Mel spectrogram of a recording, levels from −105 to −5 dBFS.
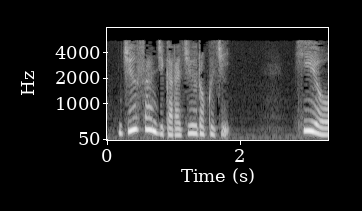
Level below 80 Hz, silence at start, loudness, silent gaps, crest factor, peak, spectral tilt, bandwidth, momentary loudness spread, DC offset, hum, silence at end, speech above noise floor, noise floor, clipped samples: -64 dBFS; 0.2 s; -22 LUFS; none; 14 dB; -8 dBFS; -10.5 dB/octave; 5.8 kHz; 12 LU; under 0.1%; none; 0 s; 40 dB; -61 dBFS; under 0.1%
